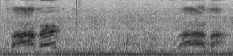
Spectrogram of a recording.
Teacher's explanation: we would chop off the ER and we'll just add an A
